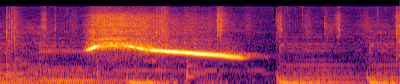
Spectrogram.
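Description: A single whistle that slides briefly up and then falls steadily in pitch, lasting under a second, over steady background music.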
